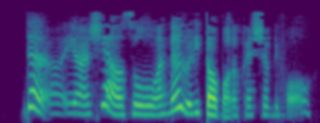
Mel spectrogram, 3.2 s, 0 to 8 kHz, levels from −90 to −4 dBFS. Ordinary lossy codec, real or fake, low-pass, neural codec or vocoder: MP3, 24 kbps; fake; 7.2 kHz; codec, 16 kHz, 0.5 kbps, X-Codec, HuBERT features, trained on balanced general audio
